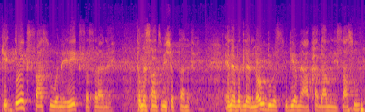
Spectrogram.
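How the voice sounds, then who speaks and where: A man preaching a sermon to a gathering, telling it like a story and acting out the people in it. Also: fairly high pitch. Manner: storytelling with quoted asides. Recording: dull lo-fi recording with faint hiss.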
